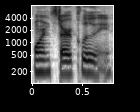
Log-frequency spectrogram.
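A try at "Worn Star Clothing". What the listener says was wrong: It always sounds like you say porn star clothing. W-O-R-N. Not porn star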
